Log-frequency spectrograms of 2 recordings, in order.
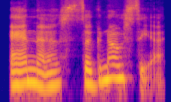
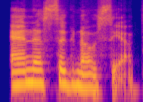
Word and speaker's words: anosognosia: There is a thing, a condition, a medical term called anosognosia. And I'm going to spell it for the people who are nerds like me. Ana, A-N-A, sognosia, S-O-G-N-O-S-I-A, anosognosia, which literally means the unawareness of one's own illness, symptoms, or impairments.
